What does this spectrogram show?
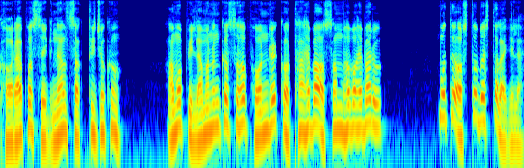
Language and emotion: Odia, sad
